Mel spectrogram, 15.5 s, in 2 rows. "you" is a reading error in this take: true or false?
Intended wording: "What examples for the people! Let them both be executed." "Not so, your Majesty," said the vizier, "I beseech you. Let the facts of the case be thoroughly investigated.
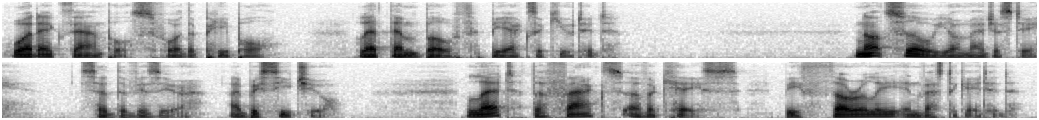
false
